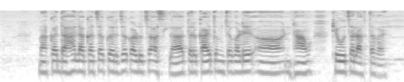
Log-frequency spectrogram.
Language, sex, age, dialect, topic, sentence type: Marathi, male, 18-24, Southern Konkan, banking, question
